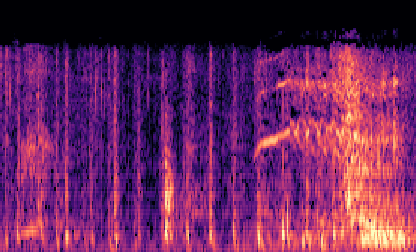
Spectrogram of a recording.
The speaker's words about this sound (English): Here's my horse.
